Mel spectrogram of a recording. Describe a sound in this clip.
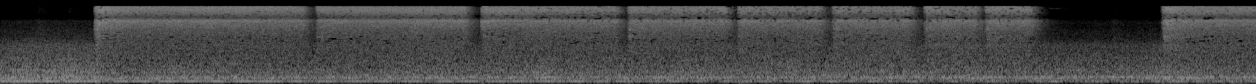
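A spray gun hisses loudly in short bursts.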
